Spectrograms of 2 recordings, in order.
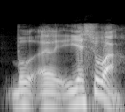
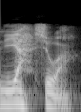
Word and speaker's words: Yesua: Dan satu lagi, Yesua bukan Yahshua.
